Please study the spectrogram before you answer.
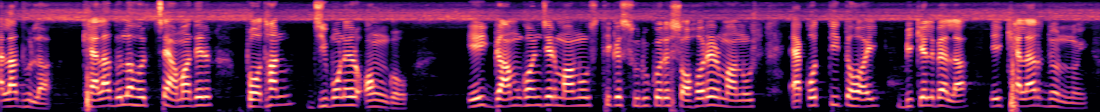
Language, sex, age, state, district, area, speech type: Bengali, male, 18-30, West Bengal, Paschim Medinipur, rural, spontaneous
